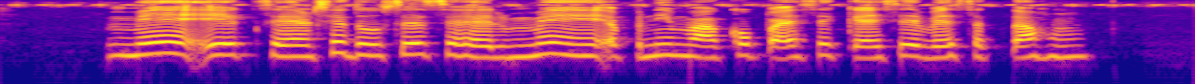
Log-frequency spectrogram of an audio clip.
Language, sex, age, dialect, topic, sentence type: Hindi, female, 18-24, Awadhi Bundeli, banking, question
